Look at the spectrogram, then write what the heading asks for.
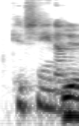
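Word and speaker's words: Kachina: I think they call it Kacina cuz they talk about the return of I'm probably not saying it right. Kacina, the blue star prophecy.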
